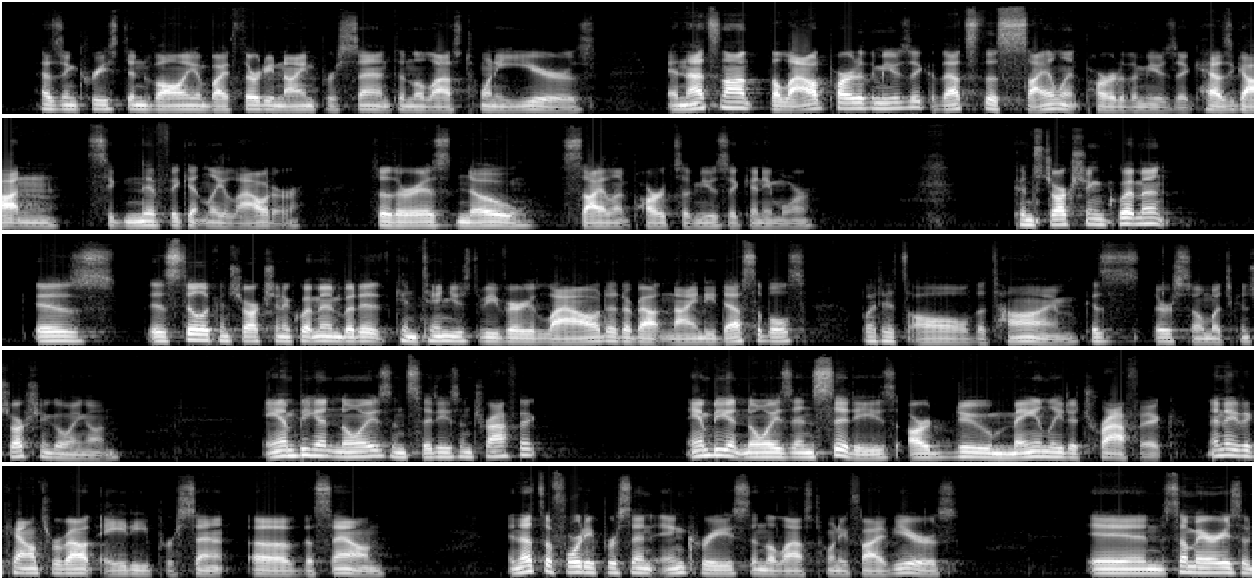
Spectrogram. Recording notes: recorded on October 29, 2022, at the Ringgold Seventh-day Adventist Church.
